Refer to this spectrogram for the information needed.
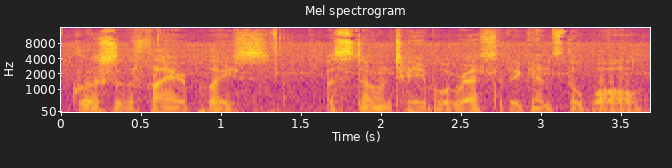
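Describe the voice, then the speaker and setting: A man's voice: extremely low pitch, normal speed. A man narrating a scripted story as the narrator of an audio drama. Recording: clear background ambient noise. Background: ambient sound effects.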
